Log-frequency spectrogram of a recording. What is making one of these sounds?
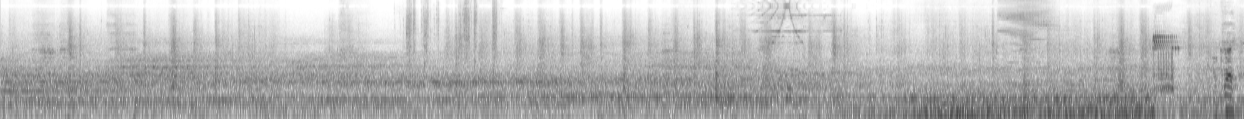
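Heavy boots thud on rocky ground in steady footsteps.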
